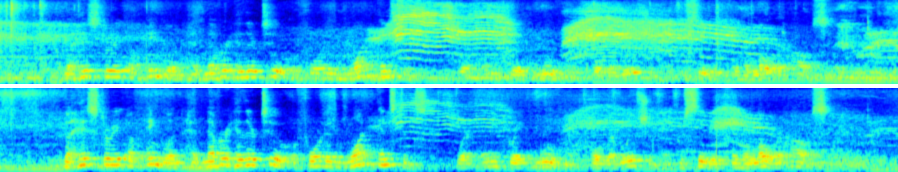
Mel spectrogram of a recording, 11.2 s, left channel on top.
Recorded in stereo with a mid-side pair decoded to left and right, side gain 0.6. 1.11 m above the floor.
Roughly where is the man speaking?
Ahead right.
